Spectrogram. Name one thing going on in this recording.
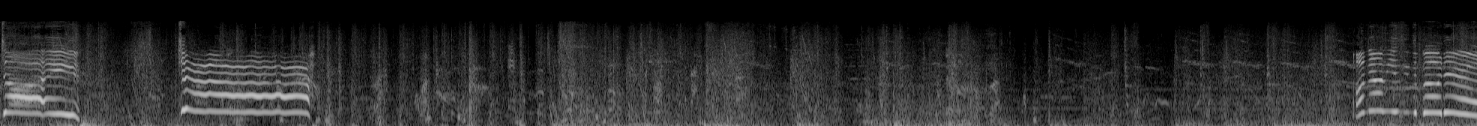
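Laser blasts fire in quick bursts.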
